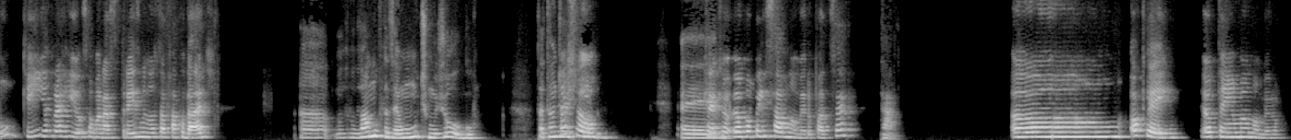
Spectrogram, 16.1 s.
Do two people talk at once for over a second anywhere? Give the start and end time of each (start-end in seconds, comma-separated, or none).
none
